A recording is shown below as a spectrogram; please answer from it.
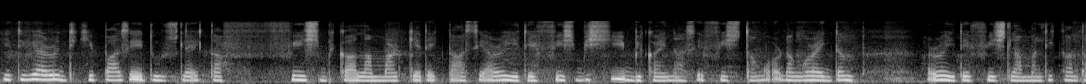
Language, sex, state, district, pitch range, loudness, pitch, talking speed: Nagamese, female, Nagaland, Kohima, 180-200 Hz, -16 LUFS, 190 Hz, 150 wpm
